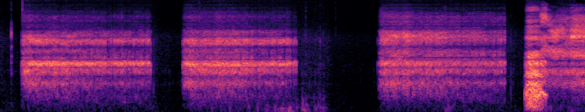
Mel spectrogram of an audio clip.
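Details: Hungry kingfisher chicks asking for food: long sustained buzzy rasps of over a second each, separated by short silences, ending with a louder, sharper burst of noise.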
